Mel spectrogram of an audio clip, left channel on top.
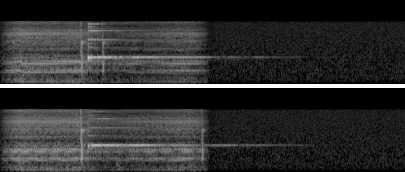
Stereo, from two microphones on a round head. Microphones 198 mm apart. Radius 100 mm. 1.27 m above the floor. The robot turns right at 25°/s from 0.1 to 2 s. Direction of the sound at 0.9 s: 40° left (ahead or behind).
